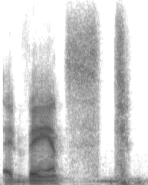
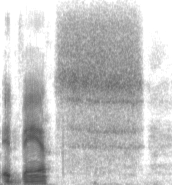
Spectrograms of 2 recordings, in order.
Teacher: It's just air coming out in the last sound. Advance. There's no sound. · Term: unvoiced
